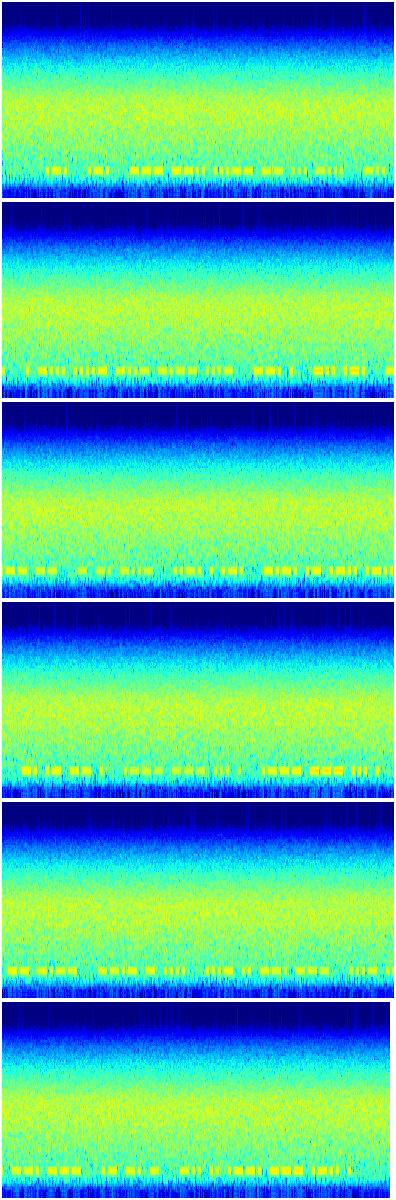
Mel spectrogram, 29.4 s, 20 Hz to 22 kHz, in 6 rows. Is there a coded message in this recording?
Yes: Morse code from 0.5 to 28.9 s, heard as a keyed tone, machine-sent, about 32 wpm, 480 Hz, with heavy radio static and fading. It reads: R R OZ3MSB DE EB4XYV GE DR OM TNX FER CALL NAME JOSE JOSE MY QTH VIGO VIGO ANT DIPOLE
